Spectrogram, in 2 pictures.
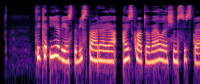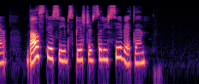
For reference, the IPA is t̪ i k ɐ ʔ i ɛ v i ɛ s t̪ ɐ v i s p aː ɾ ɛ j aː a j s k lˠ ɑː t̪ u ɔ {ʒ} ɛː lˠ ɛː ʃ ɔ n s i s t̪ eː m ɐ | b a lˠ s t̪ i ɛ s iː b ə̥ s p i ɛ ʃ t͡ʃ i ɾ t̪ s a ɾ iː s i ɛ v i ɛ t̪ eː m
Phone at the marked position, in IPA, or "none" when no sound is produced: v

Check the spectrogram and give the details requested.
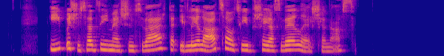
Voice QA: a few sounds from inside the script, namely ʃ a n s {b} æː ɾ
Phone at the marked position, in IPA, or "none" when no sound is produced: v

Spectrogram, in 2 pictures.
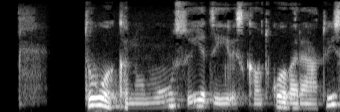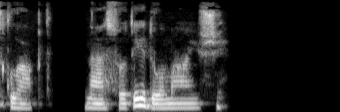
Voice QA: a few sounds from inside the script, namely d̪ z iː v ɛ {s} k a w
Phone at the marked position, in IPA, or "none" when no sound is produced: s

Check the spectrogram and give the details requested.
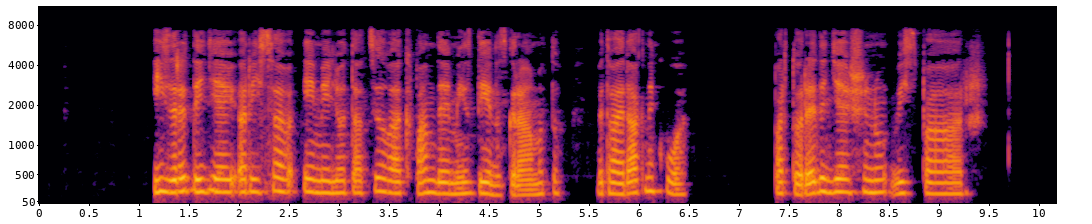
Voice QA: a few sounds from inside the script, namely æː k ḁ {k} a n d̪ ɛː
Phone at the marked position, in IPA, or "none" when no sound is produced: p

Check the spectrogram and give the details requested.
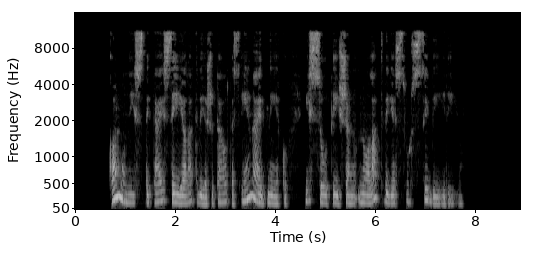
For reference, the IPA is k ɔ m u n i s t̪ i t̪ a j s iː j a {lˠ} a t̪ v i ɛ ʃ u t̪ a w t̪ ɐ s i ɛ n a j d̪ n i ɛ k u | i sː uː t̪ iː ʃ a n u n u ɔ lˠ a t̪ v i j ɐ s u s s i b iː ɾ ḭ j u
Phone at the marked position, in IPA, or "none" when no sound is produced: lˠ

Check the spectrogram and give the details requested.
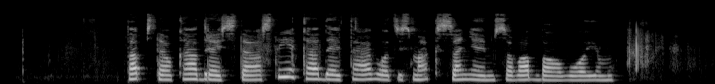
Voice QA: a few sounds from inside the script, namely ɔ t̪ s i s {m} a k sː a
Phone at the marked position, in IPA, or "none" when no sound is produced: m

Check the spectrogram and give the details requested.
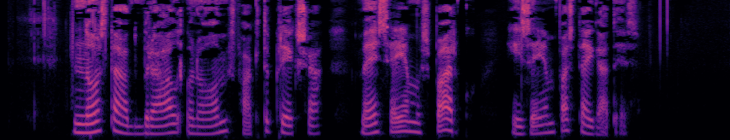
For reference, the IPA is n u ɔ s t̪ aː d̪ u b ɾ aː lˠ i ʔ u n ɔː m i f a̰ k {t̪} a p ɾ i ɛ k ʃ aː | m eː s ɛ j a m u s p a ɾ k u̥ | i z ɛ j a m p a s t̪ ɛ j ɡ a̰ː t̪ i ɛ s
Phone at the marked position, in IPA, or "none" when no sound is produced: t̪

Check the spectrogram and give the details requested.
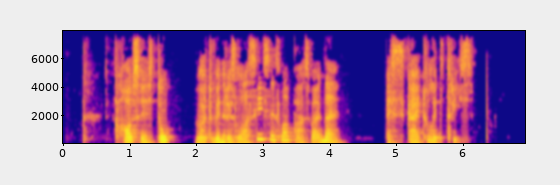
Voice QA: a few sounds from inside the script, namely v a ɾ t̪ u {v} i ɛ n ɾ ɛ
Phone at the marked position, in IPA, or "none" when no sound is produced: v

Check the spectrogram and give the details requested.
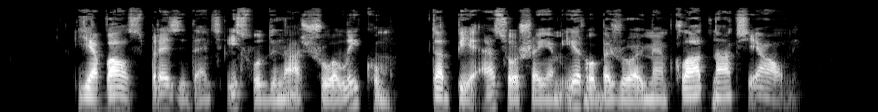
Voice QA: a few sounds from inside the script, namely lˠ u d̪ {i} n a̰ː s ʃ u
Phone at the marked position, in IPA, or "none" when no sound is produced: i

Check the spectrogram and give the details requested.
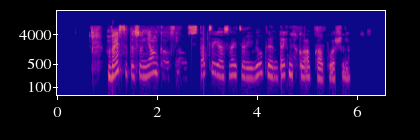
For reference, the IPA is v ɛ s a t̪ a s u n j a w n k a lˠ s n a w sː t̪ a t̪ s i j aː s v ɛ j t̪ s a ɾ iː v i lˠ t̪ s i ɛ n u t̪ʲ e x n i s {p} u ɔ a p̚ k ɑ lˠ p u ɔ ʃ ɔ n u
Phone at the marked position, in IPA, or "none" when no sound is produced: k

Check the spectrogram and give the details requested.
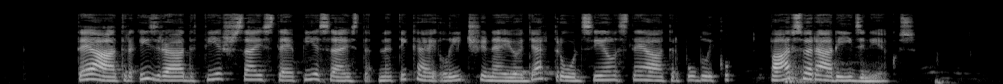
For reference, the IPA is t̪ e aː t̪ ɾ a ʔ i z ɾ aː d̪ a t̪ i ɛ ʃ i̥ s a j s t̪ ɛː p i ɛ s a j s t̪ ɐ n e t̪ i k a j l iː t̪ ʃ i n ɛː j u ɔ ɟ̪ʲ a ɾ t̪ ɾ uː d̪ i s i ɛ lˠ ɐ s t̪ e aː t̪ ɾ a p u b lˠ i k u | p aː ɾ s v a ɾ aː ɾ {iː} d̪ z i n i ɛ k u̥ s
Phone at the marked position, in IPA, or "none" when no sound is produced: iː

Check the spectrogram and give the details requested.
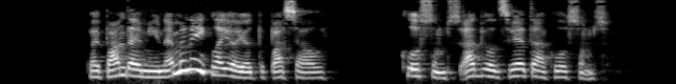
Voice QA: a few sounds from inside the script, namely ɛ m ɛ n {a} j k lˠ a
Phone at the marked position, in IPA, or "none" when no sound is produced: i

